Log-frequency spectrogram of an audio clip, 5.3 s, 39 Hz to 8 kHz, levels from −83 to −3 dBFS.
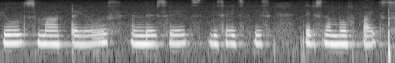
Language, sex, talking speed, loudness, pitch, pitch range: English, female, 150 wpm, -15 LUFS, 205 Hz, 200-210 Hz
